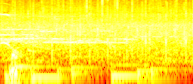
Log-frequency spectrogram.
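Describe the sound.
Studio audience applause breaks out as a dense burst of clapping, with a voice briefly heard underneath.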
